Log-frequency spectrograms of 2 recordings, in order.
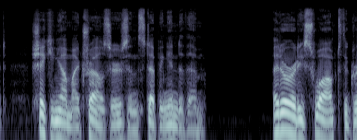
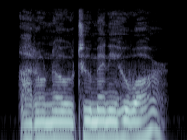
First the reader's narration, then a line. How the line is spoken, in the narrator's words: Blade said in a smoky voice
